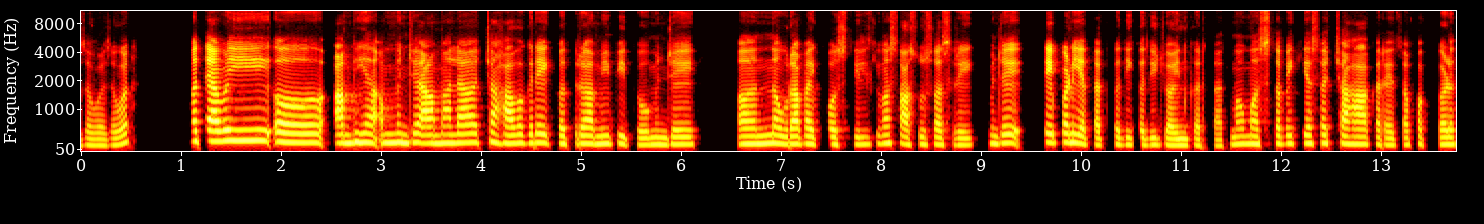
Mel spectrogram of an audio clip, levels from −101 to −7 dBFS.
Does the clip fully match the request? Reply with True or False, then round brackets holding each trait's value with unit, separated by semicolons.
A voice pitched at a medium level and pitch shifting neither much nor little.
True (180 Hz; 3.1 semitones)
